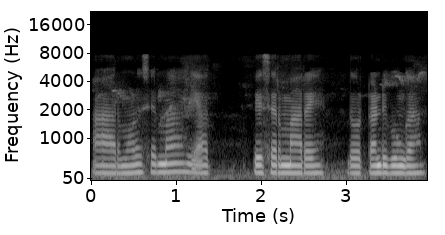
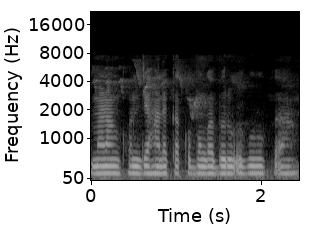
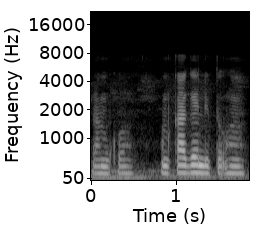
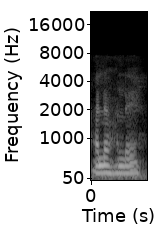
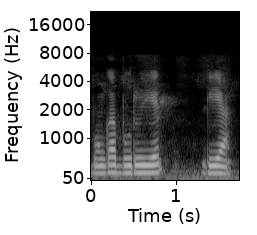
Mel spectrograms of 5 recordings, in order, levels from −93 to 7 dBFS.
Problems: constant background noise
